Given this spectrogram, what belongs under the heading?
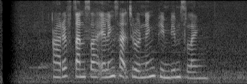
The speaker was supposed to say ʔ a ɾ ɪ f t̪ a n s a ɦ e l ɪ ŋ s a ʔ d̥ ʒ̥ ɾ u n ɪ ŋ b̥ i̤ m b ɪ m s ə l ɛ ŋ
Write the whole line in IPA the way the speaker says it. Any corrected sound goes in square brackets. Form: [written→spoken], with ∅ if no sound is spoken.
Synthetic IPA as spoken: ʔ a ɾ ɪ f t̪ a n s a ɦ e l ɪ ŋ s a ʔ d̥ ʒ̥ ɾ [u→o] n ɪ ŋ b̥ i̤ m b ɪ m s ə l ɛ ŋ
